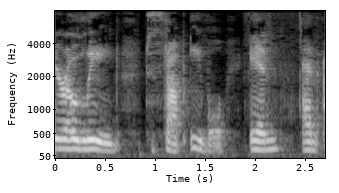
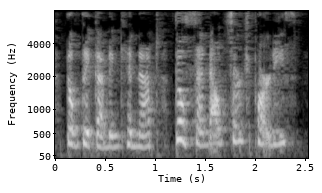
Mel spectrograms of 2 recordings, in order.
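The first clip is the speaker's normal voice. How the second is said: worried; 8 semitones higher than usual. Acted. Hamster fearing kidnapping alarm.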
